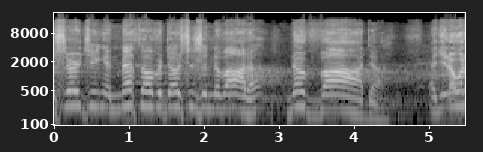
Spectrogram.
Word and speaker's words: Nevada: out here I said nobody says it the other way it has to be Nevada right and if you don't say it correctly and it didn't happen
